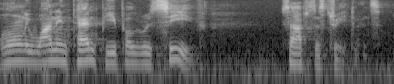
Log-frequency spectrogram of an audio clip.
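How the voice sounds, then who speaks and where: A man speaks at a moderate pace with a Serbian accent. His voice sits fairly high. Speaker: psychiatry professor. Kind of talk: conference opening talk / lecture. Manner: halting, with fillers.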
